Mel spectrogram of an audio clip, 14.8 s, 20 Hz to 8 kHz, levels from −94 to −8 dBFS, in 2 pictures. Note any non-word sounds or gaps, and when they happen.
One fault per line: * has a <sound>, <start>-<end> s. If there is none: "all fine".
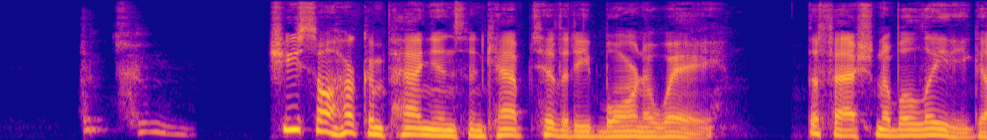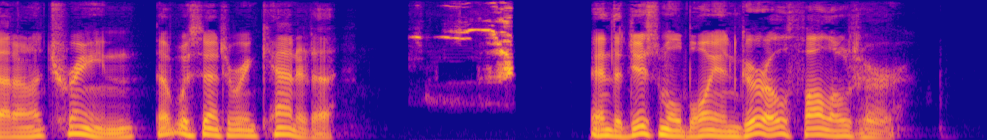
* has a sneeze, 0.6-1.5 s
* has a squeak, 10.5-11.3 s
